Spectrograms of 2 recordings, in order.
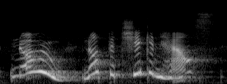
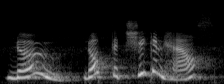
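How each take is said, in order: First: Much higher and louder panicked cry; shocked, worried shout. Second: Raised, upset exclamation; a first try at her dismay; alarmed cry. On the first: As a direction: cry out as your garden blows away. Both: Acted. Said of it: "the exclamation mark tells us something about the way she says it".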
